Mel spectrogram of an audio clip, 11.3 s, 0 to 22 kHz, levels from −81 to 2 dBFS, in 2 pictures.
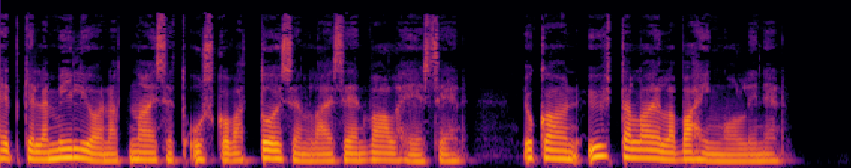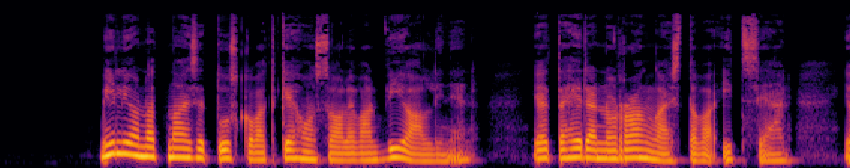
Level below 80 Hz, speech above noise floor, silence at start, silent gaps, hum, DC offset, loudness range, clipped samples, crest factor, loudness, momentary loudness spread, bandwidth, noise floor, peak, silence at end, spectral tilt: -56 dBFS; 61 dB; 0 s; none; none; under 0.1%; 3 LU; under 0.1%; 18 dB; -19 LUFS; 10 LU; 16.5 kHz; -79 dBFS; 0 dBFS; 0 s; -6.5 dB/octave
